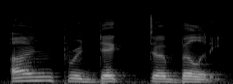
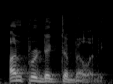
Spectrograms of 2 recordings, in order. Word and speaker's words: unpredictability: que é o termo unpredictability então para você novamente se você fizer aquela jornada que você vai descobrir que tem vários pontos de tonicidade nessa palavra unpredictability unpredictability eu diria para você que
